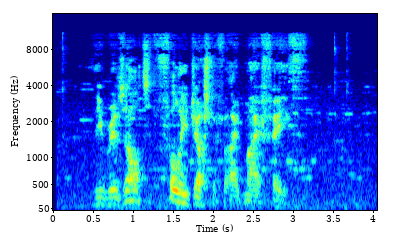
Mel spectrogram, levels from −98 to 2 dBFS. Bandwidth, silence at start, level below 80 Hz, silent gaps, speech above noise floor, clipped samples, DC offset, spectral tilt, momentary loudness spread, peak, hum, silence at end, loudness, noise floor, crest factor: 11.5 kHz; 0.35 s; -74 dBFS; none; 25 dB; under 0.1%; under 0.1%; -2 dB/octave; 12 LU; -18 dBFS; none; 0.35 s; -37 LUFS; -63 dBFS; 20 dB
